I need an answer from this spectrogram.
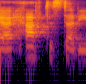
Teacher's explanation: What kind of assimilation is that? Well, it's a V to an F. That's voicing assimilation. It's becoming voiceless because of this T.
